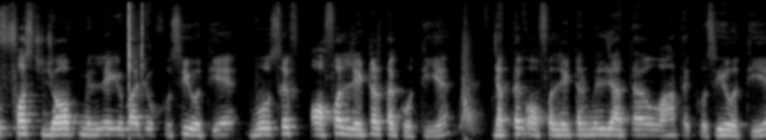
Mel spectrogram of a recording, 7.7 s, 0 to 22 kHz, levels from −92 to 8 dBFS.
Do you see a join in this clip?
no; 0 cuts

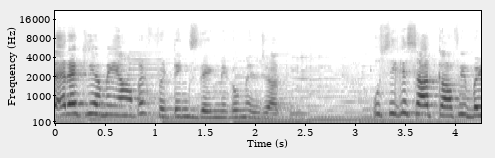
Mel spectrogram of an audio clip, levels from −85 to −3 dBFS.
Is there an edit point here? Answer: no; 0 cuts

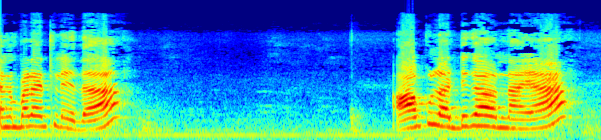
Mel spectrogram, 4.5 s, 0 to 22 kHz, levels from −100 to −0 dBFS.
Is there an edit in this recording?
no; 0 cuts

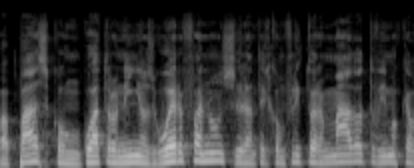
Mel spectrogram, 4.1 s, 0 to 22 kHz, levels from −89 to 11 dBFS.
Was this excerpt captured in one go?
no; 1 cut; at 2.3 s

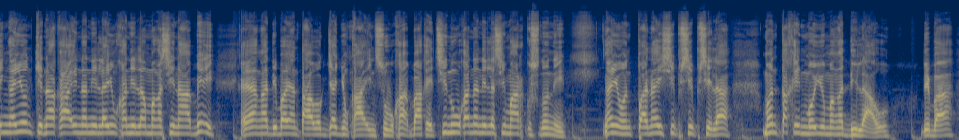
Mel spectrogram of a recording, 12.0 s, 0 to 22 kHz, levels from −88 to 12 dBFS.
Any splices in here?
no; 0 cuts

